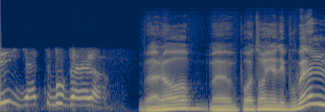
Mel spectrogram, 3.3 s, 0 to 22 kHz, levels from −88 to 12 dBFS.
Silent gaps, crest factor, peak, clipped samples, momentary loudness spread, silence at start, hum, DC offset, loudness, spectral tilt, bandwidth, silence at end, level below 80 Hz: none; 12 dB; -8 dBFS; under 0.1%; 10 LU; 0 s; none; under 0.1%; -22 LUFS; -6.5 dB/octave; 13 kHz; 0 s; -50 dBFS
